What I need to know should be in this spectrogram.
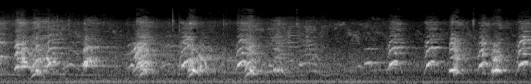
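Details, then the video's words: Samoyed working at a herding event gives bright, repeated barks roughly every half second to second, each with a slight falling pitch, over a steady low hum. "Samoyed Dog Herding #2"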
